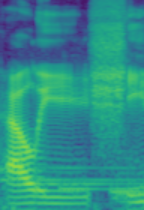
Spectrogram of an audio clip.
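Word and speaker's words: Ally Sheedy: Mm, You had how do you pronounce her name? It's Ali Sheedy.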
